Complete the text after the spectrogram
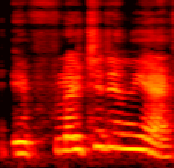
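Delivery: usual speaking voice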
